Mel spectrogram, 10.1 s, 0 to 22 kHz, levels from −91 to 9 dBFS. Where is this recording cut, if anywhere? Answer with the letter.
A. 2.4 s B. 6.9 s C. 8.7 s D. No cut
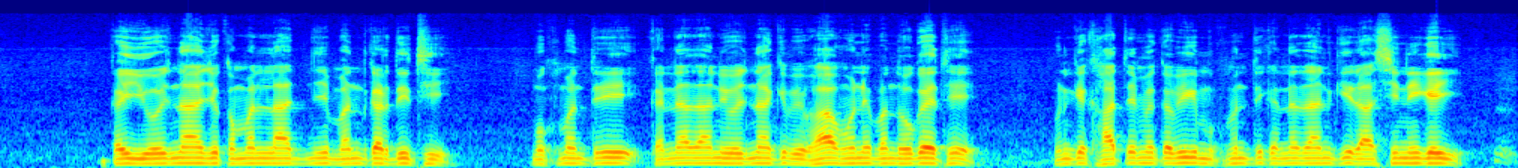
D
